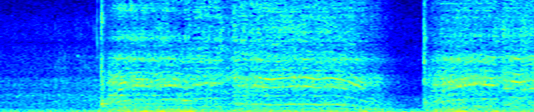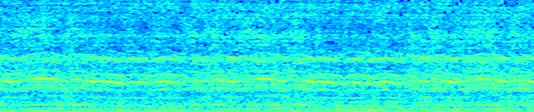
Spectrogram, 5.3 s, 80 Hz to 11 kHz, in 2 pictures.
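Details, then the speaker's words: Dodge 318 V8 that died while driving, has spark and fuel, new ignition coil fitted, ether tried after cooling: steady cranking with sharp coughs and brief firing attempts that die, exhaust popping back out the carburetor; won't start, suspected something catastrophic, unconfirmed. "I think we have something a little bit more catastrophic going on I don't know if you can hear that or not but I think we've got exhaust blowing up out of the carburetor"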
